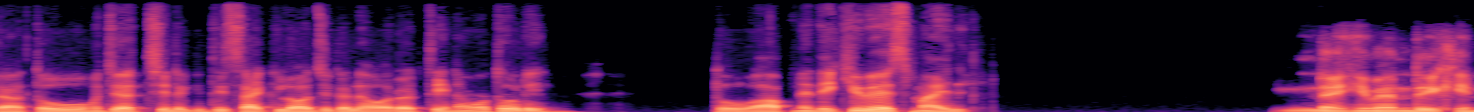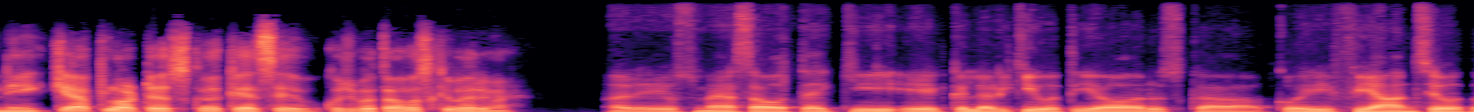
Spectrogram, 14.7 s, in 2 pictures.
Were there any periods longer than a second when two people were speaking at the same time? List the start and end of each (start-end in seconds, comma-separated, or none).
none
